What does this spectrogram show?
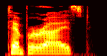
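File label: "temporized", British English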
